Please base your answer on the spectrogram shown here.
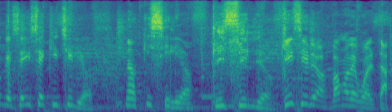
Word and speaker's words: Kicillof: No, Kicillof. Kicillof. Kicillof, vamos de vuelta. Dale. Alberto Fernández y Axel Kicillof.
